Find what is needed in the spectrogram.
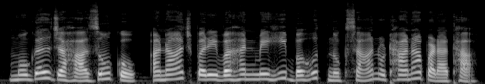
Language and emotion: Hindi, neutral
